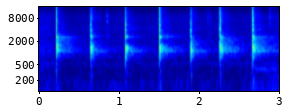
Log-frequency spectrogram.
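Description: Pieces of undried firewood are knocked together seven times, giving short, dull, muffled knocks that die away quickly. The dull tone indicates the wood has not dried.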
